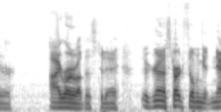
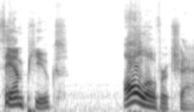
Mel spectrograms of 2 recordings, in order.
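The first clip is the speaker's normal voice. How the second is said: ordinary delivery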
